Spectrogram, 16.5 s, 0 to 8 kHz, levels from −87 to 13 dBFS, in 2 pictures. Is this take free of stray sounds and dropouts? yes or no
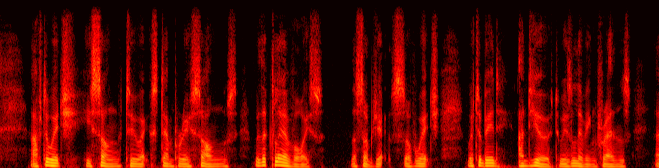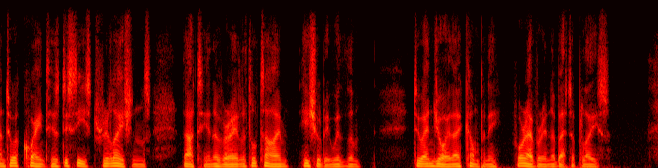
yes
